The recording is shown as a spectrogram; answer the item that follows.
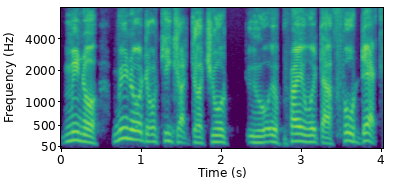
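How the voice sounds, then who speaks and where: A man voicing a scolding male heckler who speaks broken English, pitched up. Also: slow pace, vocal fry, dry recording, clean studio sound. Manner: high, mocking, broken English.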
